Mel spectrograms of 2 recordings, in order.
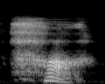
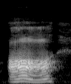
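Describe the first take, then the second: First: The vowel starts with an h sound. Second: The vowel starts without an h sound. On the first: "breathing mark is an H sound" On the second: "instead of ah"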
